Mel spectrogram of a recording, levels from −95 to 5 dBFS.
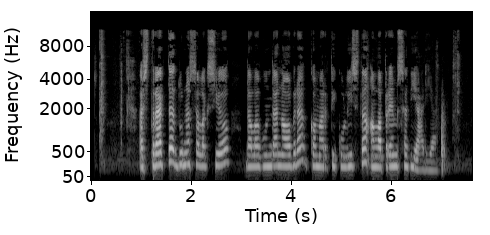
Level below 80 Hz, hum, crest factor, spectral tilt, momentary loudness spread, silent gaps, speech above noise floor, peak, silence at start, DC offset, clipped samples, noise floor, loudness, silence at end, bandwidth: -82 dBFS; none; 24 dB; -3.5 dB/octave; 19 LU; none; 23 dB; -8 dBFS; 0.15 s; under 0.1%; under 0.1%; -53 dBFS; -30 LUFS; 0.25 s; 11.5 kHz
